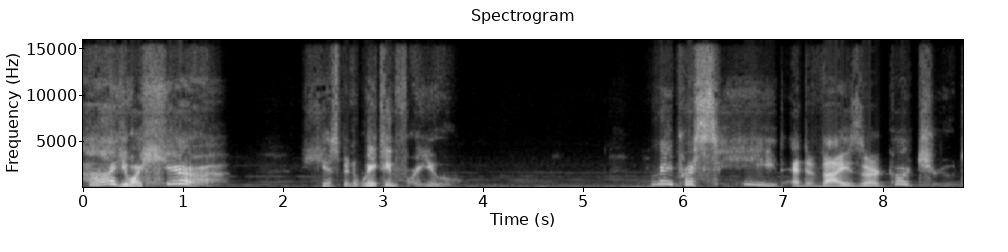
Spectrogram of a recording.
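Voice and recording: Over faint background music, a man puts on a high-pitched character voice and speaks very slowly, with long, frequent pauses.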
